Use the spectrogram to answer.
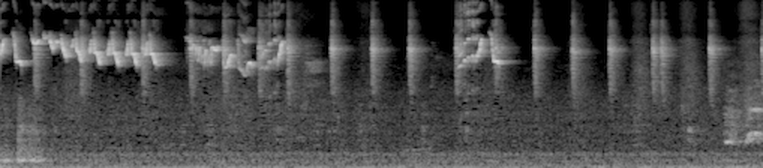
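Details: Rapid high-pitched sunbird twitter that breaks into a series of short, sharp chips repeated roughly twice per second, with a lower whistled note at the very end.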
